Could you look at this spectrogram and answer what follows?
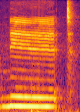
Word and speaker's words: knit: it is nice now remember these are all we're ignoring the first sound the first letter not knit knit wrong silent nah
